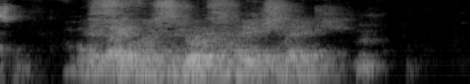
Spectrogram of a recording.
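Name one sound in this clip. A congregation recites together in unison.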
